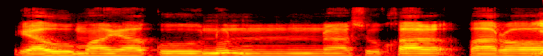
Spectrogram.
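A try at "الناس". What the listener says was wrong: Yawma yakunun nasu. Nasu. Nanya panjang.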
